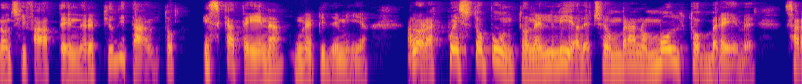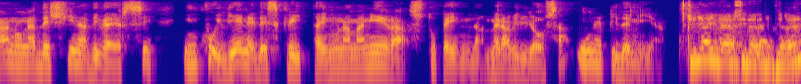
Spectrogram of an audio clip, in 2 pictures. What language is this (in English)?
Italian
